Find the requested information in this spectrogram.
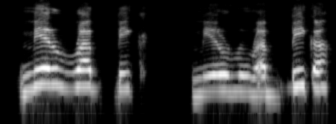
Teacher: ہم نے سختی سے میم کو را کے ساتھ جوڑ دیا، نون کو بیچ میں سے نہیں بولا ہی نہیں، نون کی آواز غائب ہو گئی. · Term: ادغام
